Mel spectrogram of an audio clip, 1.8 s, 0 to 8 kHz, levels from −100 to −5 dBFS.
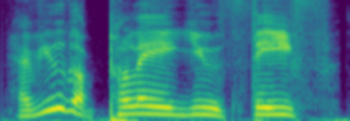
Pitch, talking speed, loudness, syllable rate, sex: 180 Hz, 205 wpm, -16 LUFS, 4.6 syllables/s, male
